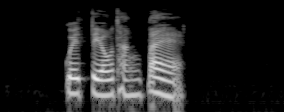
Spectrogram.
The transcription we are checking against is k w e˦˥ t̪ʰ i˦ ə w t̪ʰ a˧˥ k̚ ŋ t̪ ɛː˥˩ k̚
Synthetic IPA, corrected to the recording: k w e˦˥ t̪ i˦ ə w t̪ʰ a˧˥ ŋ t̪ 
